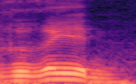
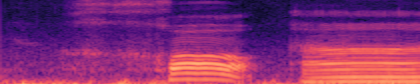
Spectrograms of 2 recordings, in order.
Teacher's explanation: Menekan suara di permulaan halqum kita tekan sikit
